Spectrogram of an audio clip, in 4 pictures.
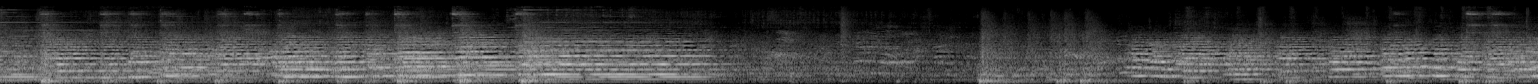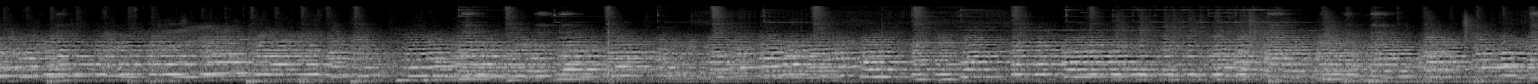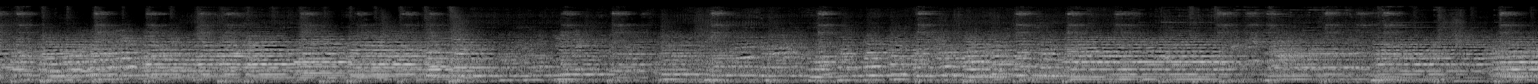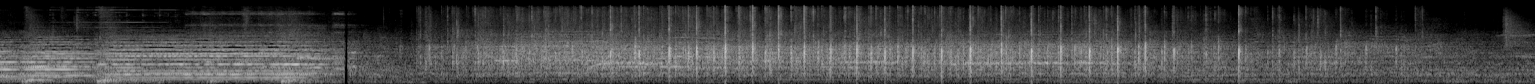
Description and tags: A youth orchestra at a fiesta in a small town east of Madrid. That's my
niece on saxophone ;-}. Recorded with the built-in stereo mic of a mini-DV camcorder.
